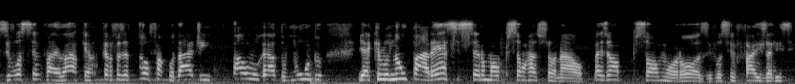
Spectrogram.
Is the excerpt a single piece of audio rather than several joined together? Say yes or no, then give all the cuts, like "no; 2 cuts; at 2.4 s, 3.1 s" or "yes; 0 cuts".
no; 1 cut; at 5.9 s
